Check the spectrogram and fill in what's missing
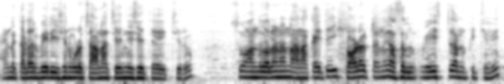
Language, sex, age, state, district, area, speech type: Telugu, male, 18-30, Andhra Pradesh, Srikakulam, rural, spontaneous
